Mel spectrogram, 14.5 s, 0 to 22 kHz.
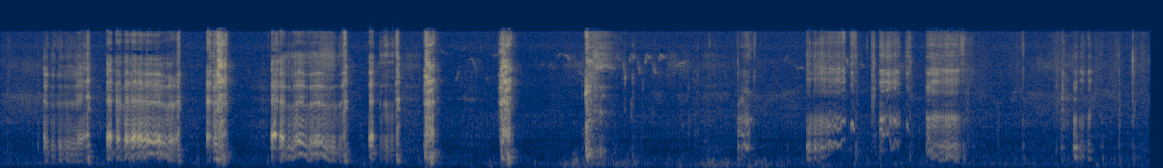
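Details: Mutley the dog tries to sing at Bredagh, Carrigallen, County Leitrim, on 27 August 2016, despite a bad cough. Harsh, short coughing bursts alternate with a few longer, hoarse, howl-like phrases, separated by quiet gaps.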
